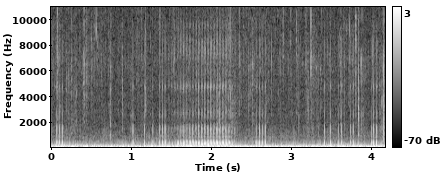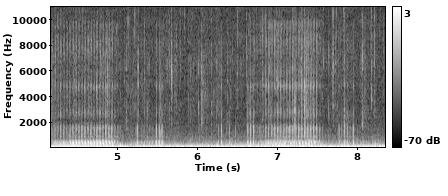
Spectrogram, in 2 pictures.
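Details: Gentle, continuous feline purring, a low vibrating drone with brighter inhale-exhale pulses, accompanied by intermittent wood crackle from a fire.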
